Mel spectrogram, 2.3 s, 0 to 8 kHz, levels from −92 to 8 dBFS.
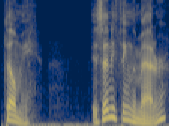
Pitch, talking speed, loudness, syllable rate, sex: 130 Hz, 135 wpm, -19 LUFS, 6.2 syllables/s, male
